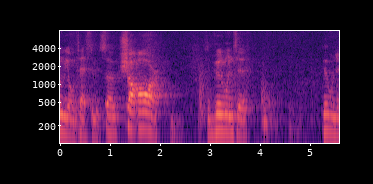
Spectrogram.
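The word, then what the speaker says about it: שער: Next we have Sha'ar. You have that guttural there, holding that short vowel. Sha'ar.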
